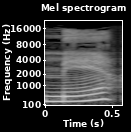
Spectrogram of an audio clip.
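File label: "med", Norwegian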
